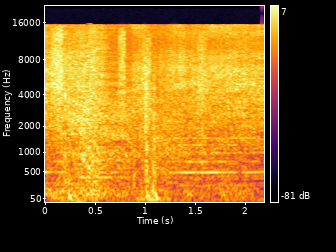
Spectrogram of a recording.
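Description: Force lightning sound effect: a continuous electric crackling buzz with several sharp zaps, the loudest near the start and about a second in.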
